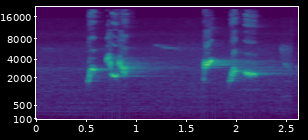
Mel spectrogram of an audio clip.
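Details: Red-whiskered bulbul, Thailand, giving two short chirpy whistled phrases of three notes each, rising then dipping, over light background hiss.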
